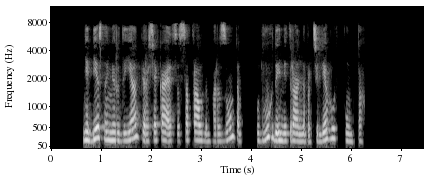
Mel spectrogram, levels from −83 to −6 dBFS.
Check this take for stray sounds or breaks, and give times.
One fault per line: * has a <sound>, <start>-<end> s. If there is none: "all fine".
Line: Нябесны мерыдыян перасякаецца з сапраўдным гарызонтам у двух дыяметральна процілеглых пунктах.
all fine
